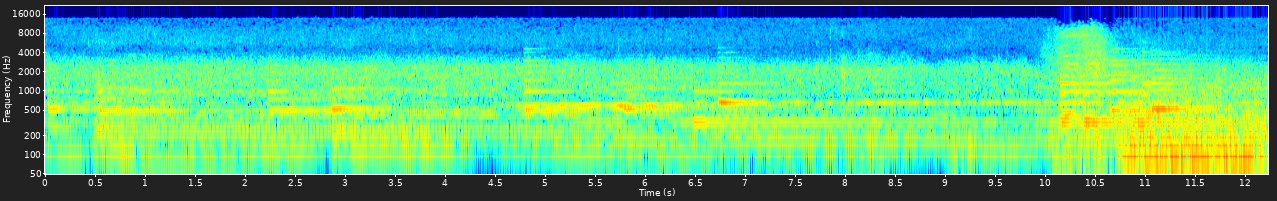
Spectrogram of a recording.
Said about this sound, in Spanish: Amén, aleluya. Demos un aplauso al Rey.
